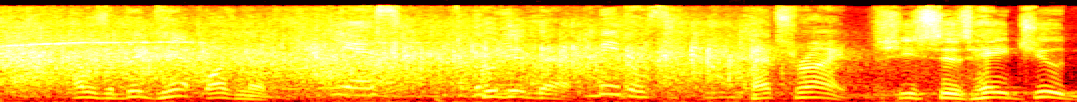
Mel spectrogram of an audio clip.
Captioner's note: applauding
